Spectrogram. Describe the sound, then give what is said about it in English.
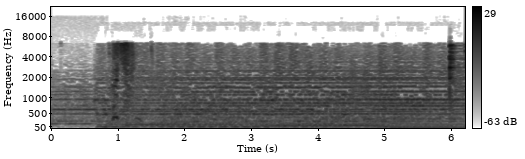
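A sharp, sudden sneeze bursts out near the start over a steady, dense background hum, followed by another brief, softer burst near the end. “Sneeze in here. What's wrong with you?”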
